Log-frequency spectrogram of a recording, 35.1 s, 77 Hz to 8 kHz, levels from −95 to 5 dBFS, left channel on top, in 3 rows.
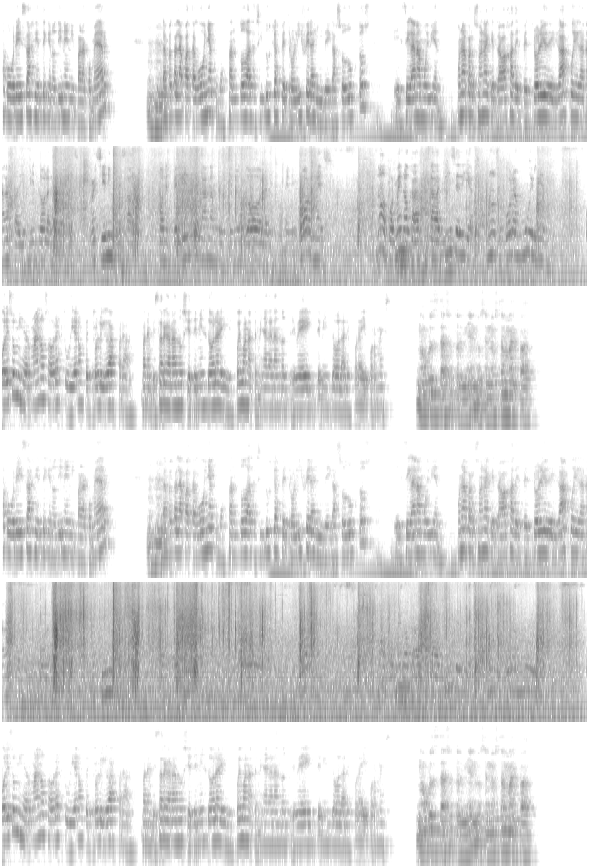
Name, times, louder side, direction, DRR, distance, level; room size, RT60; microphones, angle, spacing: voice 1, 0.0-2.1 3.2-7.3 7.8-8.8 9.1-14.4 14.8-18.3 19.2-22.7 23.4-31.1, left 5 dB, 85° left, 0.8 m, -57 dB
voice 2, 2.9-3.4 14.0-14.2 19.5-19.8 20.1-20.7 31.7-33.9, left 1 dB, 10° left, 2.3 m, -59 dB
sound 1, 5.3-23.4, equal, 35° right, 2.5 m, -74 dB
sound 2, 9.4-14.5, equal, 30° left, 2.7 m, -74 dB
sound 3, 11.8-23.3, right 11 dB, 85° right, 0.3 m, -47 dB
6.7 x 5.6 x 3.0 m
head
